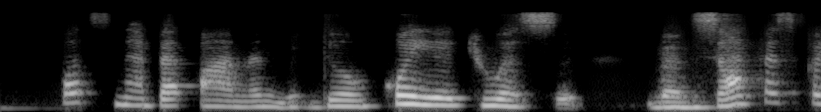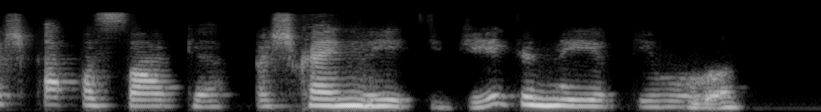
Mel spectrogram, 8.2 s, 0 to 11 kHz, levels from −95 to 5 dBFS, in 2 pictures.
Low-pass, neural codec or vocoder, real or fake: 7.2 kHz; codec, 16 kHz, 0.5 kbps, X-Codec, HuBERT features, trained on balanced general audio; fake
